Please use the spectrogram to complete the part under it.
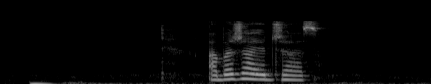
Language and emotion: Russian, neutral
